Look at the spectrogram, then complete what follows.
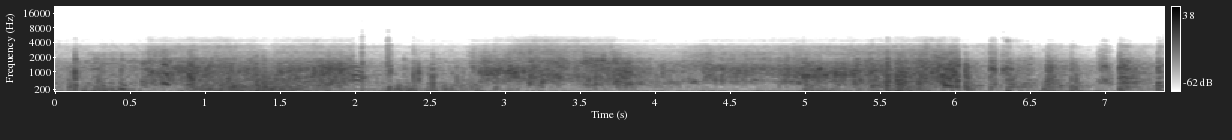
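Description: Wind buffeting an action camera's microphone in uneven surges, over the rolling of a BMX bike on asphalt, with scattered knocks near the end.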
